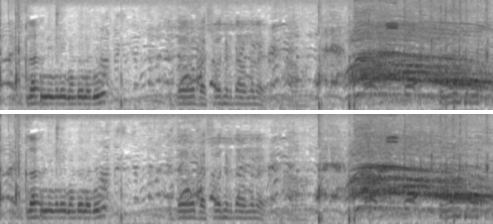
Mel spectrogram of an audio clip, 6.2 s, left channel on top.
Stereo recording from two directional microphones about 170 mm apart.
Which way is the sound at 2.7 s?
50° right (ahead or behind).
